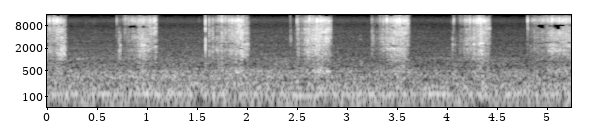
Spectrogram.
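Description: Long nails scratch across a large, solid outdoor concrete ledge in seven rough, bright strokes at a slow, uneven pace. Each stroke is a dry, gritty rasp over a steady low background rumble.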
